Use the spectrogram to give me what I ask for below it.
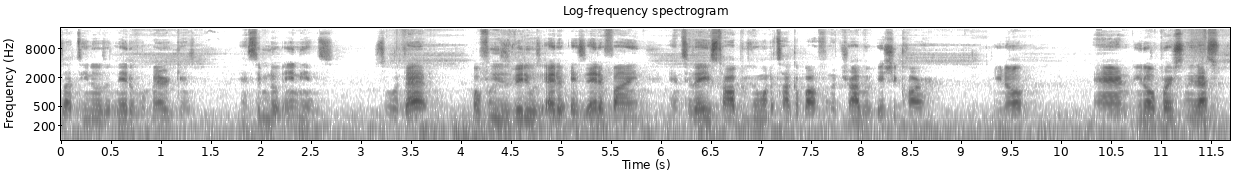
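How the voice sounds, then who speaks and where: A man talking through a religious lesson in a loose, rambling way, often tagging his sentences with "though" and circling back to repeat a point. His voice sits at an ordinary middle pitch. There is a faint hiss of noise behind him. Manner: rambling, heavy use of "you know" and a tag "though"; repeats points to stress them. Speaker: religious video presenter. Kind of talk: casual religious teaching monologue.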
